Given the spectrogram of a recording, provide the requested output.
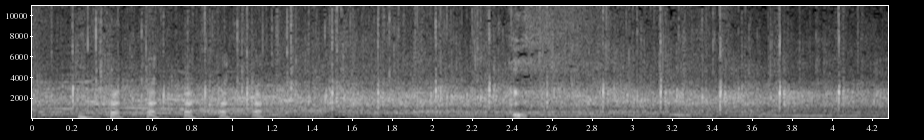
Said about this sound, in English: The Corian house group, you cannot get them to stop clapping. They're the ones clapping right now, just in case you didn't know.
